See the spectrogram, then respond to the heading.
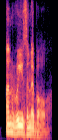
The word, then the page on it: unreasonable: British English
